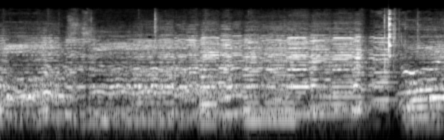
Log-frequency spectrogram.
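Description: Guerrini piano accordion playing a tune in steady held notes and chords.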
